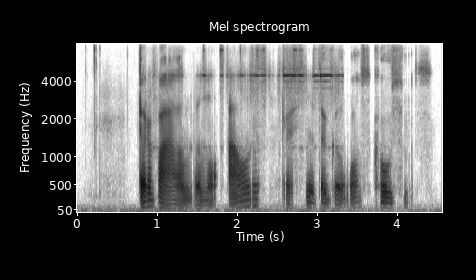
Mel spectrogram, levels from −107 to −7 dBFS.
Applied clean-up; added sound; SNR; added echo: neural diffusion model UNIVERSE++.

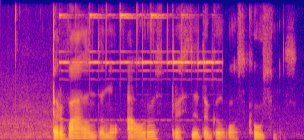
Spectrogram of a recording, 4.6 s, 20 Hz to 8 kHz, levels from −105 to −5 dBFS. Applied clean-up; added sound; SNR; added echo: none; Bell; 5 dB; none.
